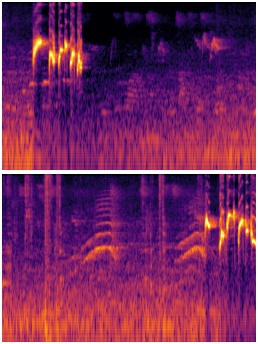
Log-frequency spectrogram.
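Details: Red-whiskered bulbul singing a duel for voice training: two bursts of quick warbled notes, separated by a stretch of softer harmonic calls and a few clicks.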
